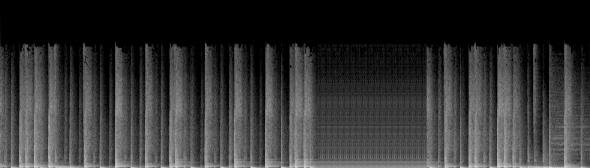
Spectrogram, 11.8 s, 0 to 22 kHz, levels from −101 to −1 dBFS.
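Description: At 6.38 s the music freezes into a system hang loop until 8.53 s: the same 40 ms slice repeats about 54 times, giving a rough 25 Hz stutter-buzz. The waveform shows one identical segment tiled end to end; the spectrogram shows evenly spaced vertical stripes every 40 ms.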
